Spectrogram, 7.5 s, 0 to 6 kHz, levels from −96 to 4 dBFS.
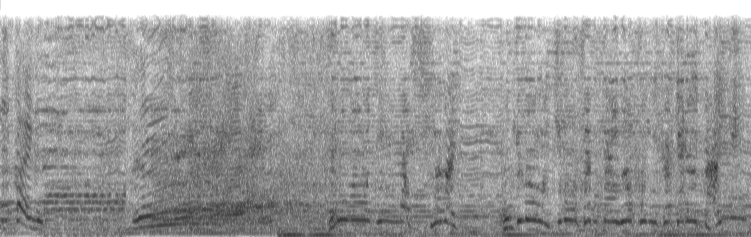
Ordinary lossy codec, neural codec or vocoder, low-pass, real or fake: none; codec, 44.1 kHz, 3.4 kbps, Pupu-Codec; 5.4 kHz; fake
